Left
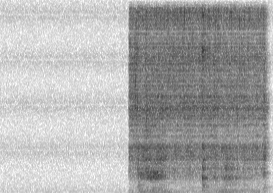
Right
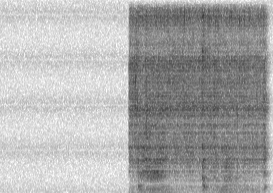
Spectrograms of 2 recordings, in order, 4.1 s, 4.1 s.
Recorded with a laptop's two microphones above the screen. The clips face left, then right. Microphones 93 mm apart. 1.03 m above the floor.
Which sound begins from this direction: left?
Frying, at 1.9 s.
